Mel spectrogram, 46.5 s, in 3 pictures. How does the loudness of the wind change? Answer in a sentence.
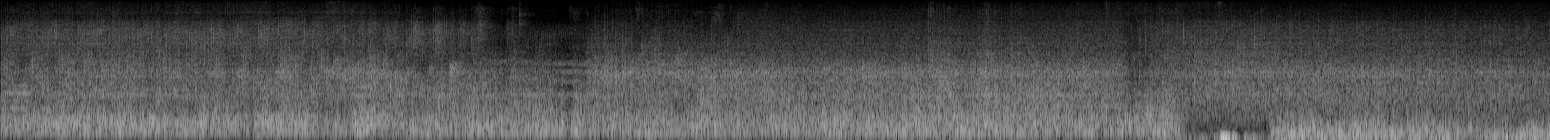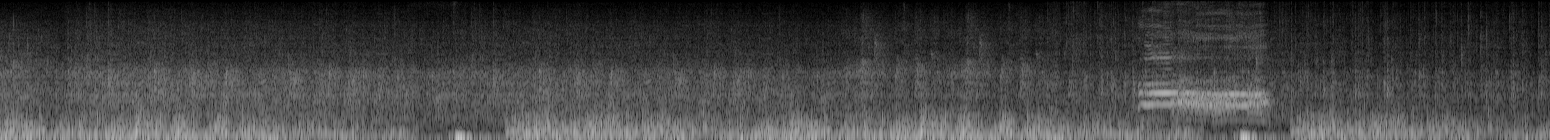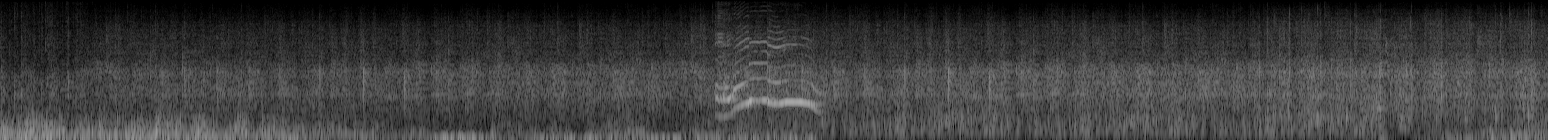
The volume of the wind goes down.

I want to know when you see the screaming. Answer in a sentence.
The screaming can be heard from 4.9 to 6.0 s, from 26.9 to 28.2 s and from 38.1 to 39.2 s.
